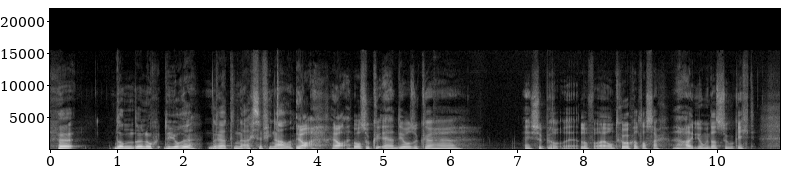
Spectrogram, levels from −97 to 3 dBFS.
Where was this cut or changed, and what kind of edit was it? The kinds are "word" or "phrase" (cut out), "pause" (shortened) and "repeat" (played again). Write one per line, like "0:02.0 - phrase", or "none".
0:01.3 - word
0:02.3 - pause
0:04.6 - word
0:08.0 - word
0:09.0 - phrase
0:09.6 - word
